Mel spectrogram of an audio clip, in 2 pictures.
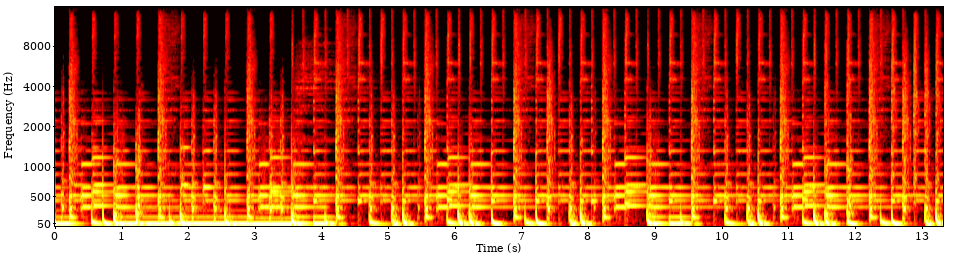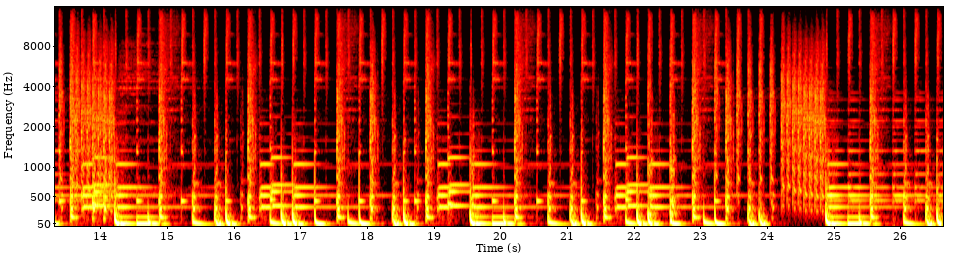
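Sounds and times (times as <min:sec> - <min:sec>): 
boom bap beat: 0:00.0 - 0:26.6.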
